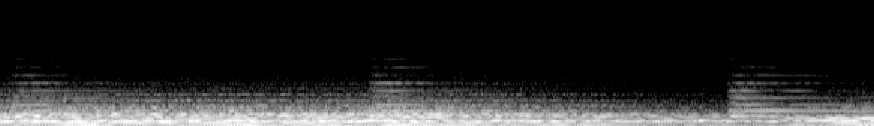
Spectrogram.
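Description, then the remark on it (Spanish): Church bells ring continuously from a distance, their rich overlapping tones swelling and sustaining with fresh strikes every few seconds, fairly quiet and with no voices present. “Desde aquí puedes escuchar las lejanas campanas.”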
